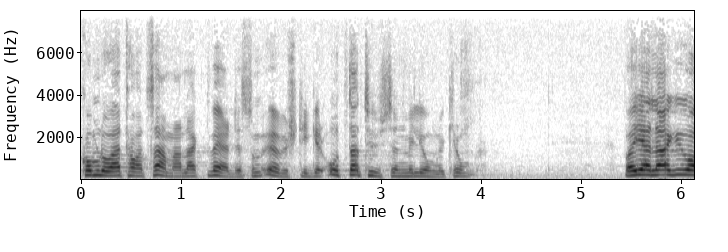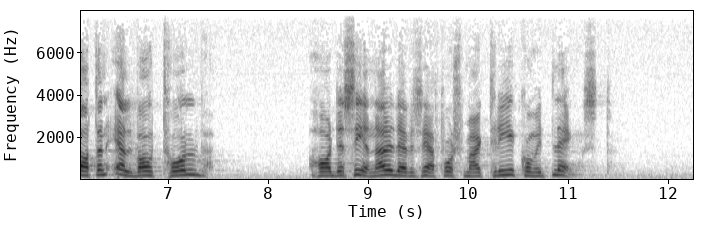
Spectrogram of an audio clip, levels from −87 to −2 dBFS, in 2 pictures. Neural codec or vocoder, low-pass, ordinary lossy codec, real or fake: none; none; none; real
